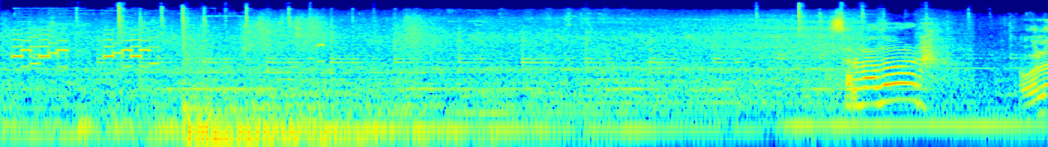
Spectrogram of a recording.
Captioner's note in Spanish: suena el celular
